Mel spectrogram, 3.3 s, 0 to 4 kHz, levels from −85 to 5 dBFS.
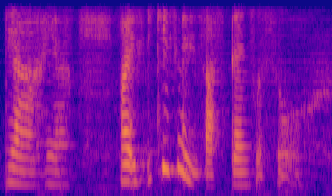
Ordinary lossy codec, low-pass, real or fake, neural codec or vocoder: none; 3.6 kHz; fake; codec, 44.1 kHz, 2.6 kbps, SNAC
